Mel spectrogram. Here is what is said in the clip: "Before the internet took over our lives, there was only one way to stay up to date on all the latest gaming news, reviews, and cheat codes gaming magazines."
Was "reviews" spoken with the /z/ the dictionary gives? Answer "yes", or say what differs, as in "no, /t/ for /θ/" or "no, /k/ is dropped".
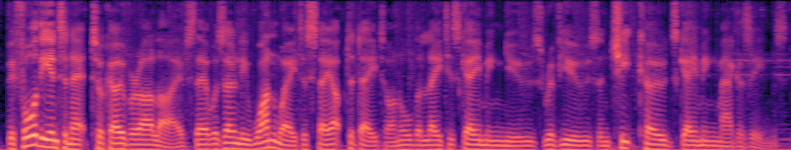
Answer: yes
